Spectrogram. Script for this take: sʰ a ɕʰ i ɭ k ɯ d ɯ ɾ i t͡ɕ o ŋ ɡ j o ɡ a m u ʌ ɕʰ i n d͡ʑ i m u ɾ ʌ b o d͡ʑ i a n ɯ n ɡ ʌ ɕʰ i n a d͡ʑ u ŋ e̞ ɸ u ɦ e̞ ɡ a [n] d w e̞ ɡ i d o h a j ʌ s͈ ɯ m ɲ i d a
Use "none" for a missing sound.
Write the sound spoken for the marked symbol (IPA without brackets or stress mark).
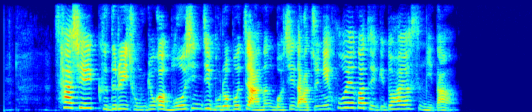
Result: none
